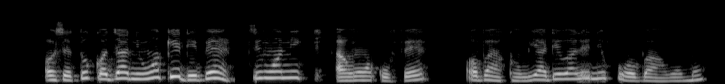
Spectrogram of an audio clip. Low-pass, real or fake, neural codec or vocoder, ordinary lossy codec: none; fake; codec, 16 kHz, 16 kbps, FunCodec, trained on Chinese and English, 50 frames a second; none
